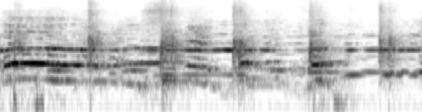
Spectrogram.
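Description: Pontic lyra playing a lively tune, with a man's singing voice near the start and sharp hand claps in time, about one every three-quarters of a second.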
